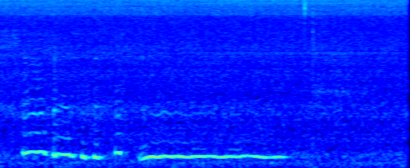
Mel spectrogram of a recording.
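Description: A woman humming with closed lips while reading: a few short wavering notes, then one longer, steady, lower note that stops about three seconds in.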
